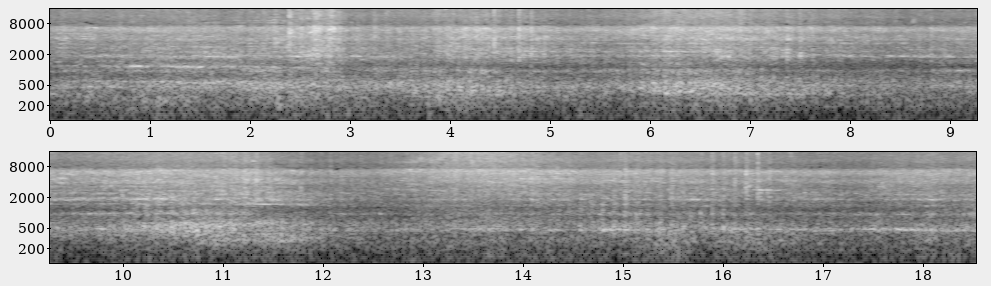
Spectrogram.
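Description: Freight train rolling past close by: a steady din of steel wheels on the rails that swells and eases, with clickety-clack over the rail joints and faint thin wheel squeal. Mid-train diesel locomotives pass at the start, followed by the freight cars.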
